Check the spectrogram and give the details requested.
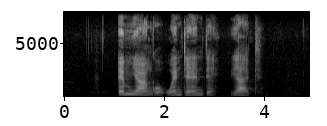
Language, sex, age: Xhosa, male, 21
